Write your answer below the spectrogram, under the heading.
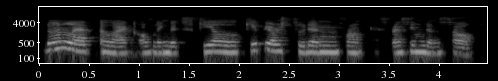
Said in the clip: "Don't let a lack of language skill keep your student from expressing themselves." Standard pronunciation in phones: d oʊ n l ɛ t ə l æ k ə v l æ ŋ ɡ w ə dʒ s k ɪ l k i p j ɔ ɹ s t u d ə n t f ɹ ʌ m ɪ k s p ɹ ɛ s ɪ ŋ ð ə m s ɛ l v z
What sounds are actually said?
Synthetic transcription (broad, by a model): d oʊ n l ɛ t ə l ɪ k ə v l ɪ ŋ ɡ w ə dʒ s k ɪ l k i p j ɔ ɹ s t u d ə n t f ɹ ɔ m ɪ k s p ɹ ɛ s ɪ ŋ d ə m s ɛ l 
